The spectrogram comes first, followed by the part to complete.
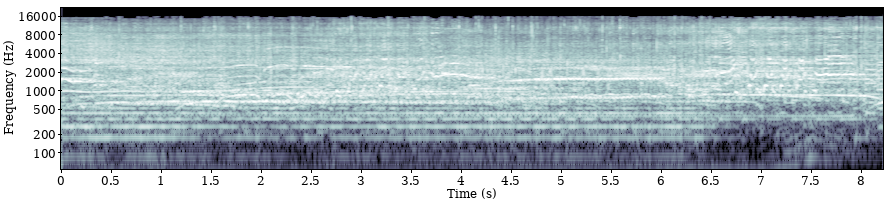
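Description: Live band music through a large PA: sustained low notes under electric guitar and keyboard, with the crowd cheering. The low notes drop out near the end.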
